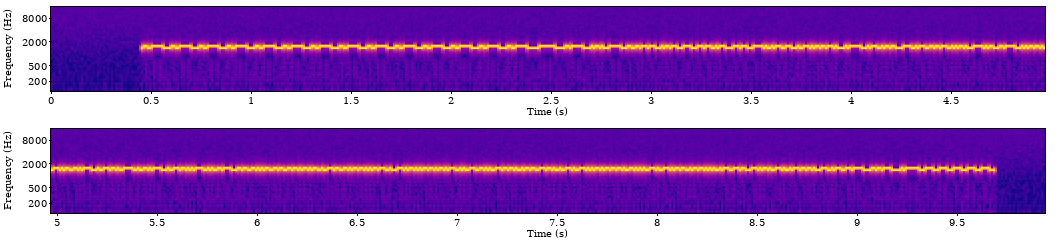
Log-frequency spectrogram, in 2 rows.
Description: NAVTEX (SITOR-B), 100 baud, 170 Hz shift, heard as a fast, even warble, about 1500 Hz centre. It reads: ZCZC JA57 GALE WARNING 230. S 4 TO 5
